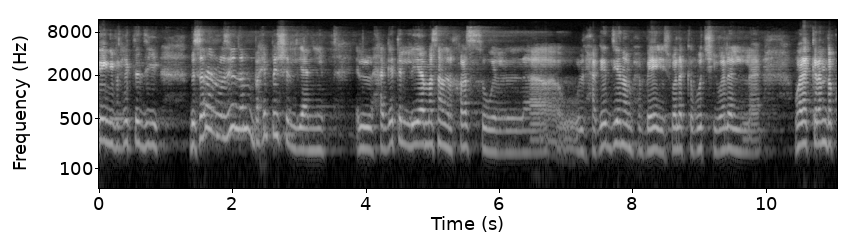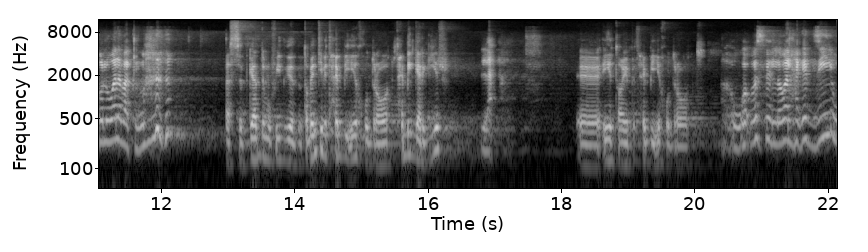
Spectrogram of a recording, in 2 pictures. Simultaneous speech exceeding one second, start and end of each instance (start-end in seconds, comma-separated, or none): none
